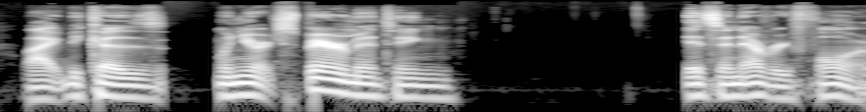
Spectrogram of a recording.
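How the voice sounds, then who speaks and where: On a very clean recording with a silent background, a man with an American accent talks at a moderate pace with ordinary pitch variation. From Southern Illinois, US. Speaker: hip hop artist. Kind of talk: casual chat.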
